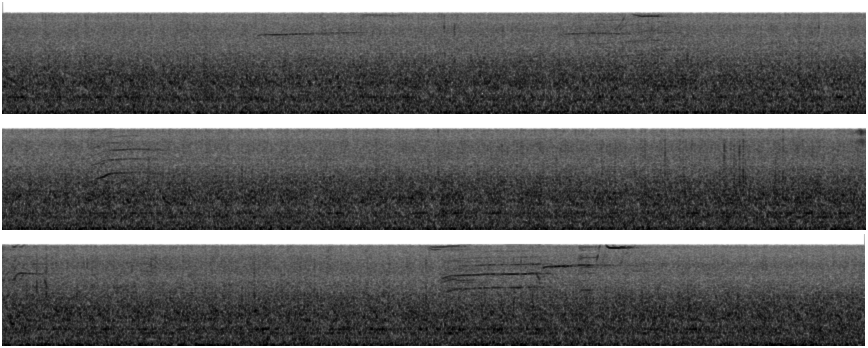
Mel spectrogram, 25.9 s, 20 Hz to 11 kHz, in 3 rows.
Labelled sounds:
2.5	3.1	killer whale, southern resident, 3.6 to 4.2 kHz
5.6	6.7	killer whale, southern resident, 4.1 to 7.5 kHz
21.4	22.8	killer whale, southern resident, 6.4 to 7.9 kHz

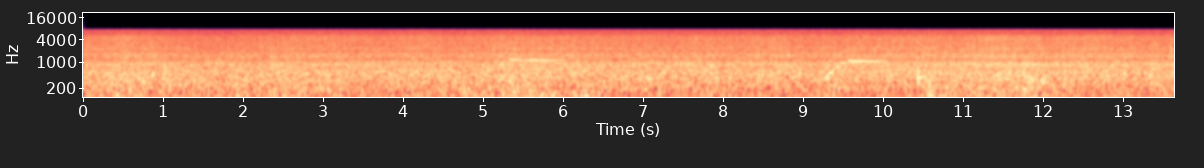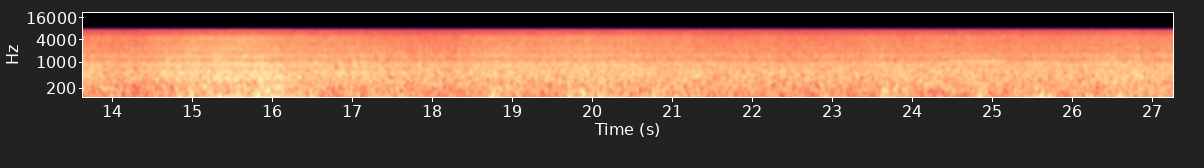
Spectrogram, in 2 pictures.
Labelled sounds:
5.3	5.9	humpback whale, 1.1 to 1.2 kHz
9.5	10.0	humpback whale, 0.91 to 1.2 kHz
24.8	25.1	humpback whale, 1.0 to 1.1 kHz

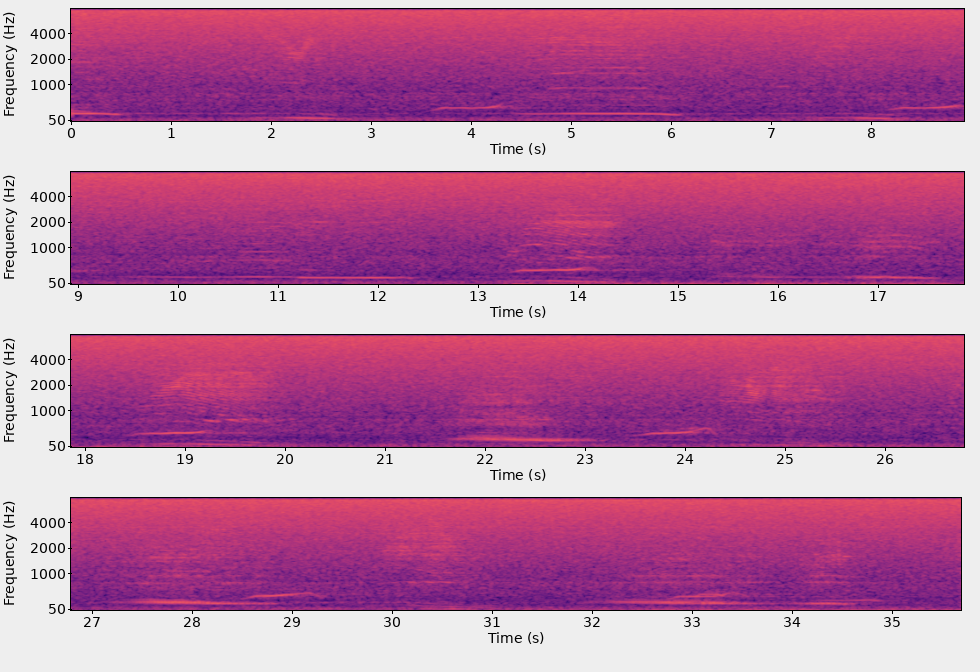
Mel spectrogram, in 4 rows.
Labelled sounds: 4.8	5.1	humpback whale, 1.3 to 3.5 kHz
10.6	11.0	humpback whale, 0.83 to 0.93 kHz
18.8	19.2	humpback whale, 1.5 to 2.8 kHz
29.9	30.1	humpback whale, 1.8 to 2.0 kHz

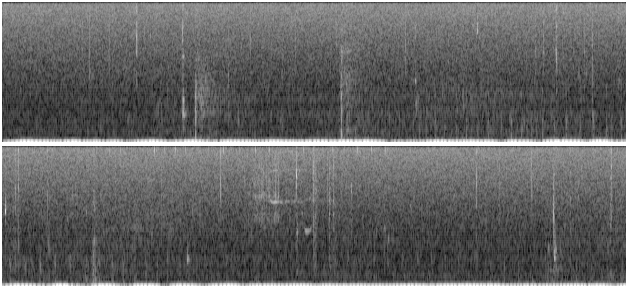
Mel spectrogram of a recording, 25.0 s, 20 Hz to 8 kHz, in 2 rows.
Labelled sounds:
17.8	18.7	killer whale, southern Alaska resident, 0.81 to 8.0 kHz

